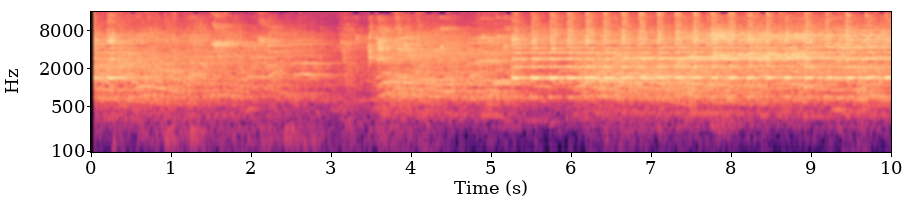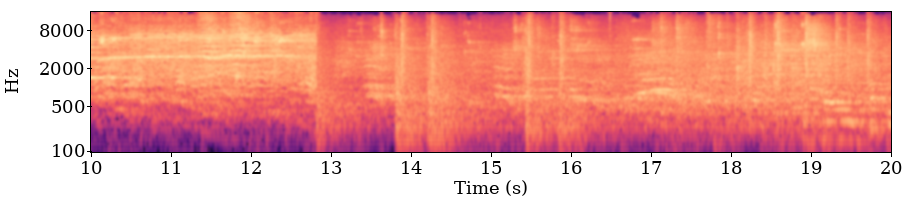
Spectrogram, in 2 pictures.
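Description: Basketball game sound in an indoor arena: the ball bouncing on the court amid voices and hall noise. From about five to ten seconds in, a rhythmic pulsing with steady tones runs at about three beats a second, and the sound changes abruptly near thirteen seconds.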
